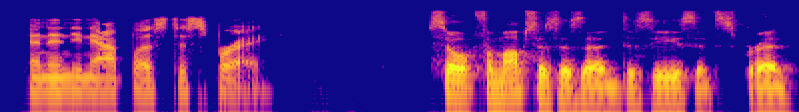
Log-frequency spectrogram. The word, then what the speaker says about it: Phomopsis: I'm not going to be able to say this word right, so I'll spell it, but our Norway spruce has P-H-O-M-O-P. Oh, phomopsis.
